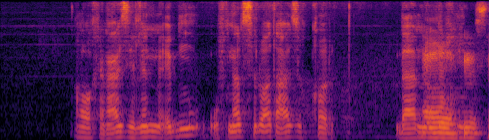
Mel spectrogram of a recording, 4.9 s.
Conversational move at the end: taking over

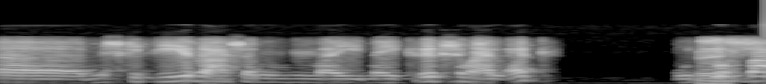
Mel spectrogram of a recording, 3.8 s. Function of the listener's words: listening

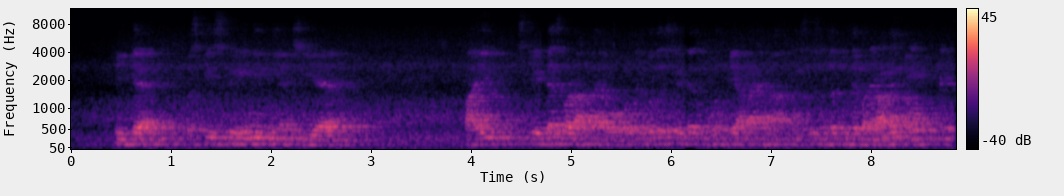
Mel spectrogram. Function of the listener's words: taking over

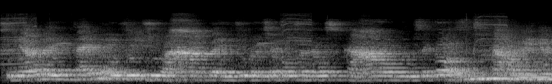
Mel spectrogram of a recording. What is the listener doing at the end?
taking over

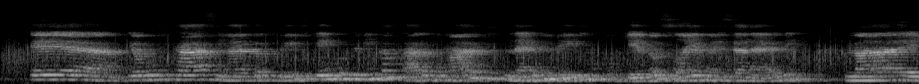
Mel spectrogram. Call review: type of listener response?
listening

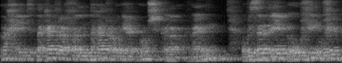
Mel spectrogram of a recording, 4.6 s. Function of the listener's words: listening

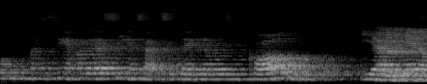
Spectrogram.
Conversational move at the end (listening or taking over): listening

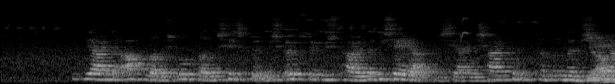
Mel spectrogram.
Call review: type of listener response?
taking over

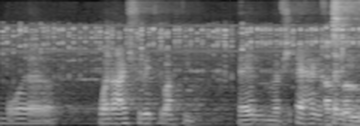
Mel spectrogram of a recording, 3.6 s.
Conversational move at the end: taking over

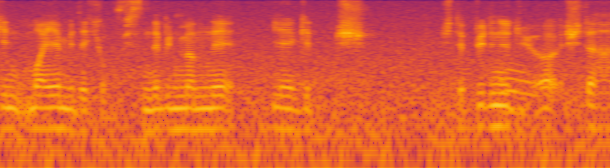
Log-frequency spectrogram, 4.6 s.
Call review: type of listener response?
listening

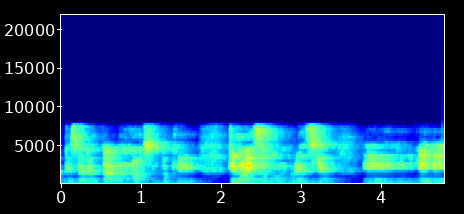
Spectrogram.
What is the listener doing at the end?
taking over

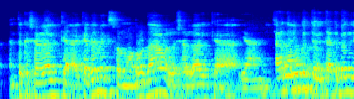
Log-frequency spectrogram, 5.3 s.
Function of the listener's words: taking over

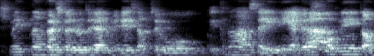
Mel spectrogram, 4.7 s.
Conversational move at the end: listening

